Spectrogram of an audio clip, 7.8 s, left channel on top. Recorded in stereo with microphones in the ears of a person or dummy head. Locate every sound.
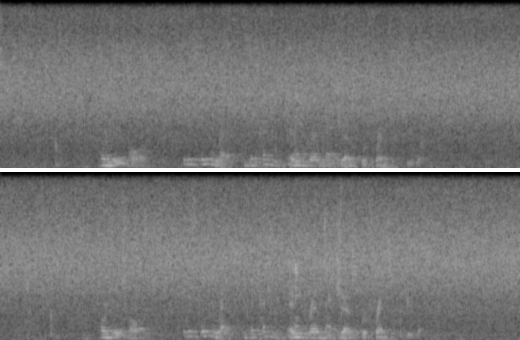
1.5 s a man speaking: 20° right (ahead or behind), 3 m
4.3 s a man speaking: 50° right (ahead or behind), 1.6 m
